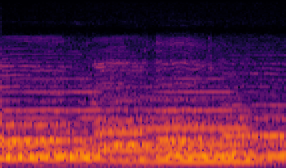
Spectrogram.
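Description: Congregation singing with organ accompaniment, the organ holding long steady chords under the voices.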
